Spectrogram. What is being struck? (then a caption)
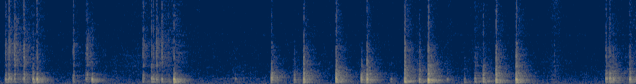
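Cardboard jigsaw puzzle box. Both hands tap and scratch the lid of a small, closed, red printed cardboard jigsaw puzzle box, presumably holding puzzle pieces, lying flat on a wooden table, using short fingernails and fingertips. Quick, dry, hollow taps and light scratches come in bursts separated by brief pauses, each dying away almost instantly with a mid-pitched papery tone.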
